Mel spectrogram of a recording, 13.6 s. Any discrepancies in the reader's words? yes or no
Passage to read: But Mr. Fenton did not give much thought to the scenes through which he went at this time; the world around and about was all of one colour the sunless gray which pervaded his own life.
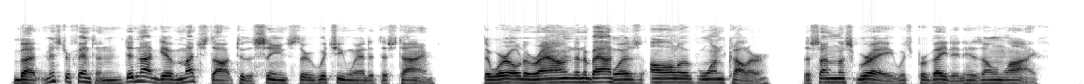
no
